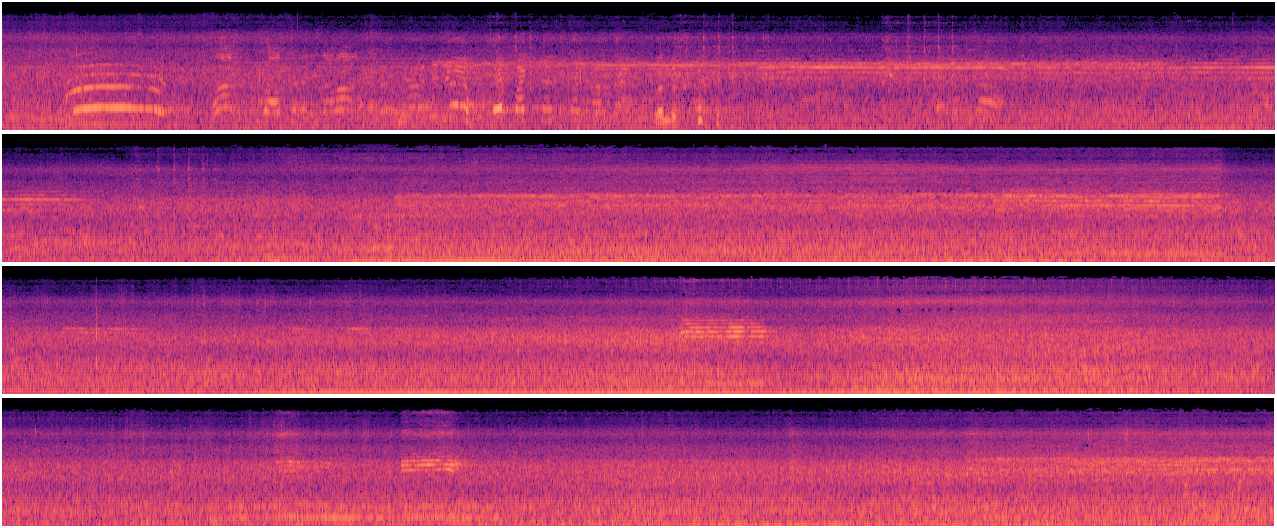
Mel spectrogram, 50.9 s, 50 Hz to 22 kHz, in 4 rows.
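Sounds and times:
water washing: 0.0 - 23.7
vehicle engines running: 25.0 - 42.2, 42.8 - 50.9.

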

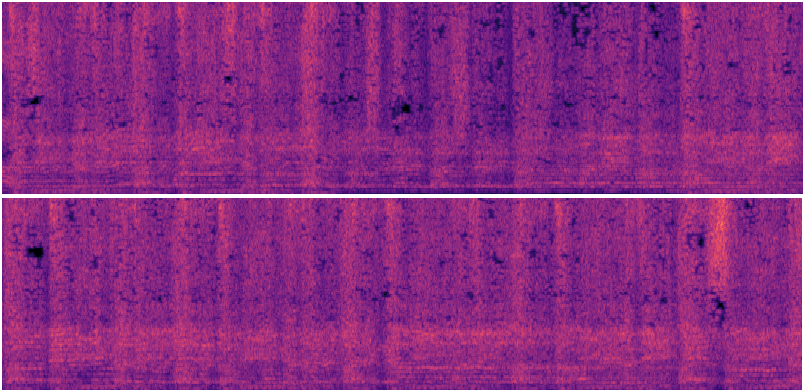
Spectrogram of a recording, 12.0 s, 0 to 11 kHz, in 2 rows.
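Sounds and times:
chanted vocal backing: 0.0 - 12.0.

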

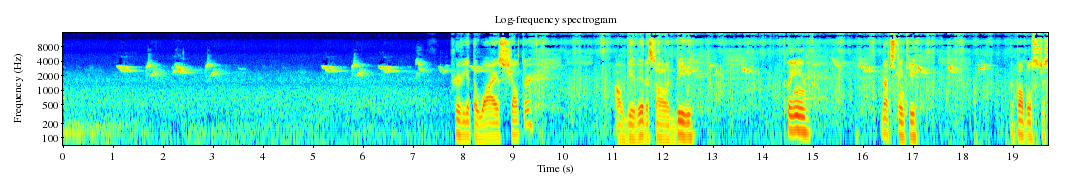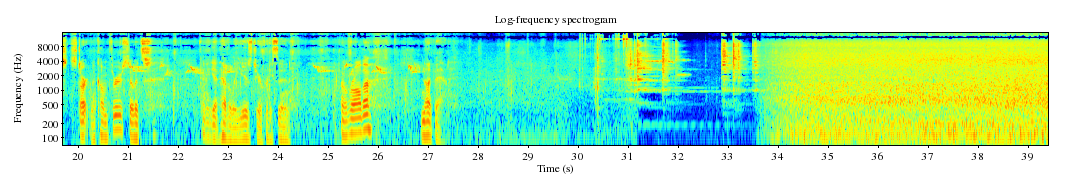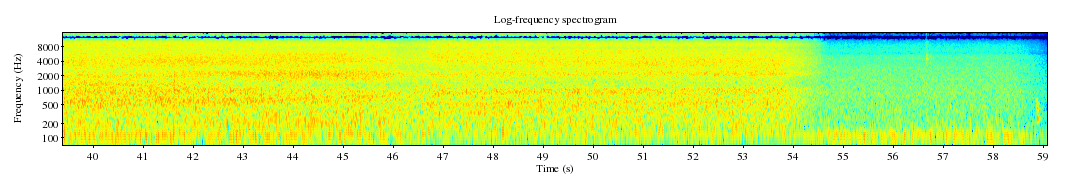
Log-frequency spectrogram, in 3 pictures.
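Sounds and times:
creek water rushing over rocks: 8.5 - 29.8, 32.9 - 54.9.

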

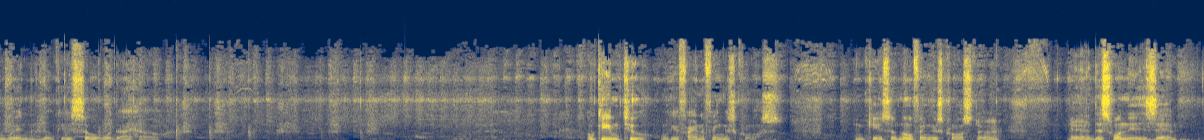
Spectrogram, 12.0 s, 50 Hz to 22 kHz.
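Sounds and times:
faint background music: 0.0 - 12.0
coin scraping a scratchcard: 1.2 - 5.9.

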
